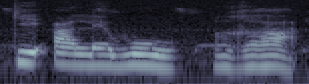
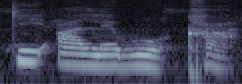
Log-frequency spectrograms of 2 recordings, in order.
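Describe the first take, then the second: First: The last syllable begins with a soft g sound. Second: The last syllable begins with a hard k sound. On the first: The speaker calls it right. "it's not ka, it's ga. At the end" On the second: The speaker calls it wrong.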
